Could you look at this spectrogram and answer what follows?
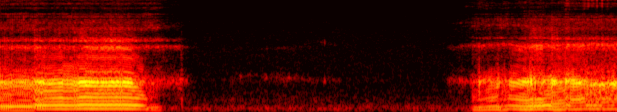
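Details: Adult snoring, described as "purring": loud, deep rattling breaths in a quiet room with a pause between them.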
